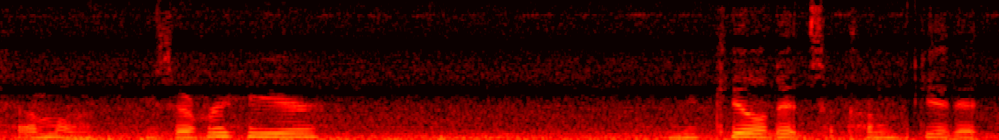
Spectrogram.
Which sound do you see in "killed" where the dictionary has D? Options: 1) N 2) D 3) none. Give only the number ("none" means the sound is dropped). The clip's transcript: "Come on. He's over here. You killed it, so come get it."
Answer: 2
